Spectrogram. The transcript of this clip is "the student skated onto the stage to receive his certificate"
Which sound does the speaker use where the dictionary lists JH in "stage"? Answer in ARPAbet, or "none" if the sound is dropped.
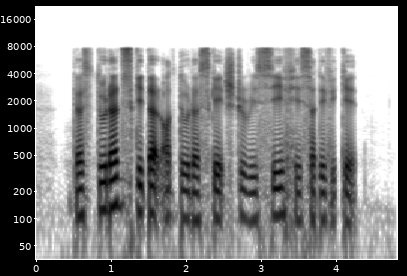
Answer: CH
